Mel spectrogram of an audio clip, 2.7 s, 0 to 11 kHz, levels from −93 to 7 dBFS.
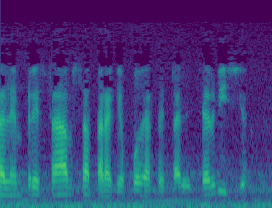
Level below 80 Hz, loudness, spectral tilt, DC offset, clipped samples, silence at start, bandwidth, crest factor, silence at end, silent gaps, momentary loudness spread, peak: -46 dBFS; -28 LUFS; -6 dB/octave; under 0.1%; under 0.1%; 0 s; 7.8 kHz; 20 dB; 0 s; none; 9 LU; -8 dBFS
